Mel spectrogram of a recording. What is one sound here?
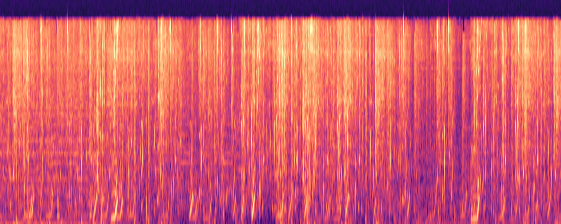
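A cartoonish game character hops with bouncy sound effects.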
